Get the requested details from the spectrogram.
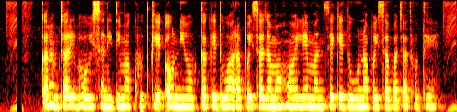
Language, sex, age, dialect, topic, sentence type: Chhattisgarhi, female, 25-30, Central, banking, statement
